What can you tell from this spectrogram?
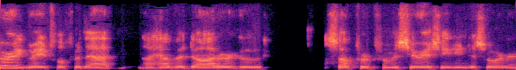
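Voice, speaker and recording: A man's fairly high-pitched, monotone, flat delivery at a fairly quick pace. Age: 60s. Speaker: psychologist. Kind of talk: webinar lecture. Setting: online webinar. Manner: halting, many fillers.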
